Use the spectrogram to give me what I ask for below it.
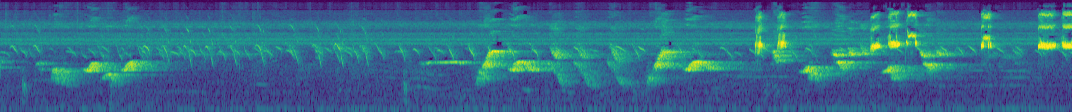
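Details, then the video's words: White-rumped shama decoy singing to attract rivals: repeated groups of varied whistled phrases through the passage, ending in sharp high chips, over a constant high-pitched hum and faint low rumble. "Choè lửa mồi chiến shama bird"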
